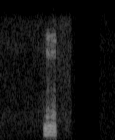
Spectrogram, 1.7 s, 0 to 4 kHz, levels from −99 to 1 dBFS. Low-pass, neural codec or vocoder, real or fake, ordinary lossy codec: 3.6 kHz; none; real; Opus, 32 kbps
